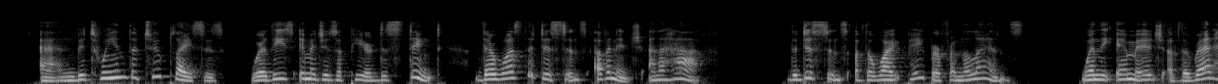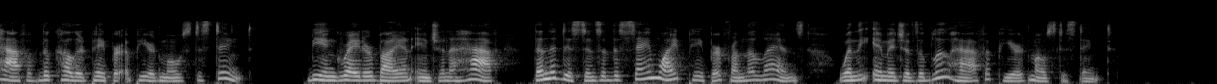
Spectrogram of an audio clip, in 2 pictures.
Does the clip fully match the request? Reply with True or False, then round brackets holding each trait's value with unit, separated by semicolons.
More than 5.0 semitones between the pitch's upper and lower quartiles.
True (5.4 semitones)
